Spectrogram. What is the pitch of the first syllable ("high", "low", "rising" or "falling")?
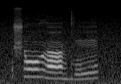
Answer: high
